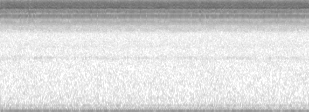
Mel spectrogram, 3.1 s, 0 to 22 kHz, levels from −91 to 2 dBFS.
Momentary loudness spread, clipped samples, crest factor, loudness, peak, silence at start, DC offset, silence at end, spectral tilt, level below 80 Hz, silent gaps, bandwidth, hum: 0 LU; under 0.1%; 16 dB; -23 LUFS; -10 dBFS; 0 s; under 0.1%; 0 s; -1 dB/octave; -58 dBFS; none; over 20 kHz; 50 Hz at -60 dBFS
